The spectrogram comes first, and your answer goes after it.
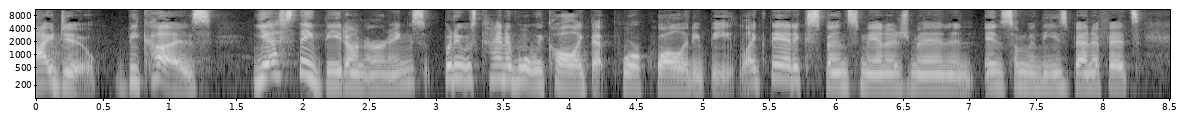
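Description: The woman talks at a fairly quick pace. Her intonation is lively. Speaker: business news reporter. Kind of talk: panel discussion commentary. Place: studio. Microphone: lapel.

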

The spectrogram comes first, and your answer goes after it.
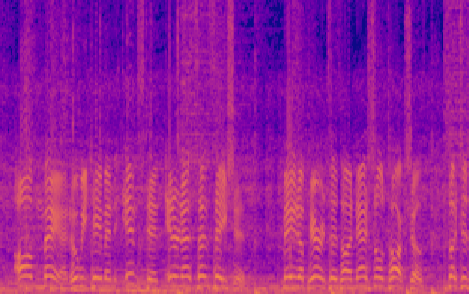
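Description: Moderate pace with clear music in the background. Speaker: arena announcer. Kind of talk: arena PA announcement. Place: stadium.

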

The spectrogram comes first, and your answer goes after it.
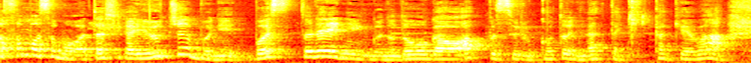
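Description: A woman with a medium-pitched voice talks at a very fast pace with very wide pitch swings, over light background noise and audible room echo. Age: 40s. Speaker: voice trainer. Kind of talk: voice training lesson to camera. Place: home room. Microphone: phone near.

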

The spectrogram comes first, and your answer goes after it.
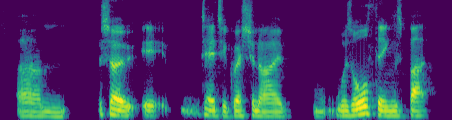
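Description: This man has an Australian accent. He talks at a moderate pace. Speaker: musical theatre performer and writer. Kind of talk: casual chat.

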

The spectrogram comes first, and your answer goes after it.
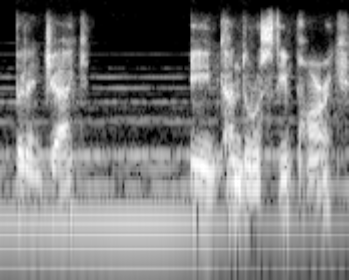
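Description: A man talks at a fairly slow pace with clear music in the background. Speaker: channel host. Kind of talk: casual vlog storytelling. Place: home room. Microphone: webcam.

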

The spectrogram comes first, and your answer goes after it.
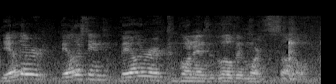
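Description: Intonation is lively throughout. Noticeable background noise is present. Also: man. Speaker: university teaching assistant. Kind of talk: classroom lab explanation. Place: classroom. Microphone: camera far.

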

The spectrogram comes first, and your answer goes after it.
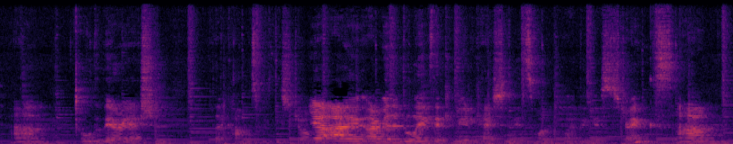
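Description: A woman at a moderate pace, clear music in the background and audible echo in the room. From Melbourne, Australia. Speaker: osteopath. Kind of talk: interview answer. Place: office. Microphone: camera far.

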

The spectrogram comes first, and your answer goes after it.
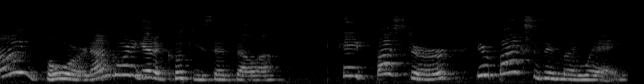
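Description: This is an unforced reading voice. It is the only trait described here.

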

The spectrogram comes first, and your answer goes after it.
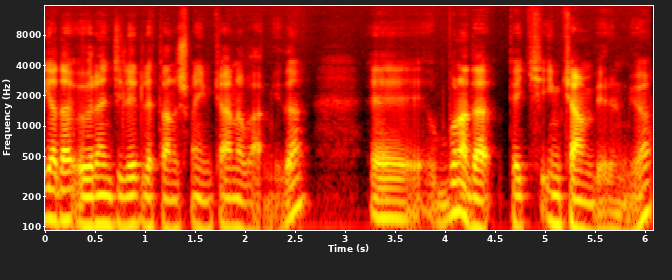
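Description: A man's fairly low-pitched voice with a dark, mellow tone, lively intonation and a fairly slow pace against a quiet background. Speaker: history video lecturer. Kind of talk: lecture. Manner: hesitant, many filler sounds. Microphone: new microphone.

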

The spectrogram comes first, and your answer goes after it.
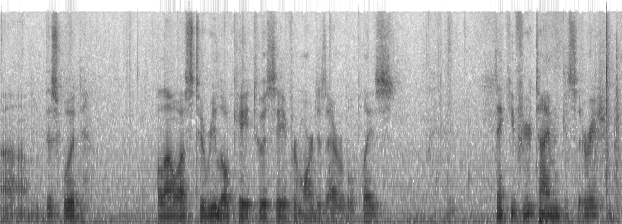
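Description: A man's fairly low voice at a moderate pace, flat and monotone, with long, frequent pauses, audible room echo and noticeable background noise. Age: 70s. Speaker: resident speaking at public forum. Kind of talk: public comment at council meeting. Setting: city council meeting. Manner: formal.

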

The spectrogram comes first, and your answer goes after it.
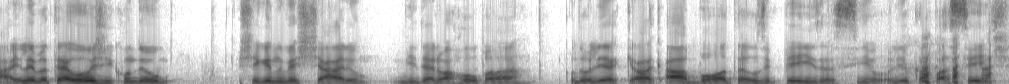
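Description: A man with an unremarkable speaking voice and medium pitch talks at a fairly quick pace with fairly even intonation against a quiet background. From Brazil, Cubatão (São Paulo coast); São Paulo, Brazil. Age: 30s. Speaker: former professional footballer. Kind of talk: interview. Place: studio. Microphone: lapel.

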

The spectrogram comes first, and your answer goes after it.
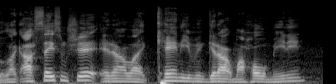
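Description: This man's voice sits fairly high and shows ordinary pitch variation. He keeps a moderate pace. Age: 20s. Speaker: podcast co-host. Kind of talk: casual chat. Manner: animated, laughing. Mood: relaxed, joking, uses profanity. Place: studio. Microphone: studio mic.

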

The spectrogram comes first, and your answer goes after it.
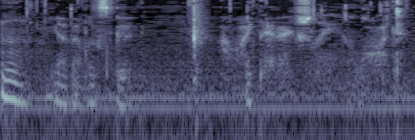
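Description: Against loud background noise, a soft-spoken woman with a gentle tone speaks at a fairly slow pace. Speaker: makeup demonstrator. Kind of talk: casual makeup tutorial chat. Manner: soft-spoken, gentle ASMR murmur. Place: home room. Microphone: webcam.

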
